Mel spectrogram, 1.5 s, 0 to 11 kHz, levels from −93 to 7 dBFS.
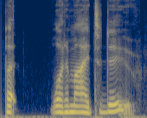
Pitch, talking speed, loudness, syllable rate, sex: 180 Hz, 205 wpm, -16 LUFS, 5.9 syllables/s, male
